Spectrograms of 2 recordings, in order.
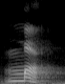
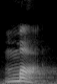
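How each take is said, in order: No difference in how they are said.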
